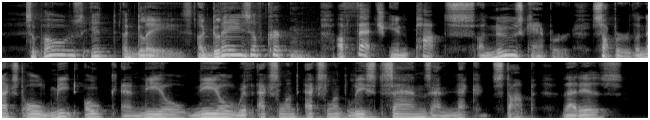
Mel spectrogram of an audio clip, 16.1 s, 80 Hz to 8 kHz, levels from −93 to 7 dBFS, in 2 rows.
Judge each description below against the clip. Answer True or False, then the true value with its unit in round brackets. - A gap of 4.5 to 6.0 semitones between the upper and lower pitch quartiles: True (4.9 semitones)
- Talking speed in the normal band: False (125 wpm)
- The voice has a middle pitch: False (115 Hz)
